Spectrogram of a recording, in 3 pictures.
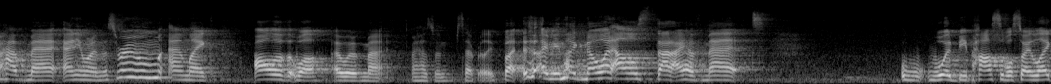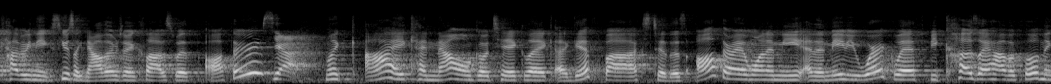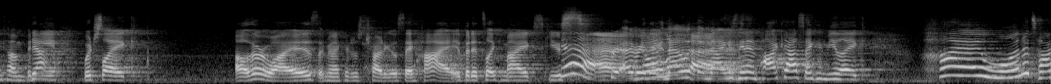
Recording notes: LIVE from SDCC. San Diego Comic Con, for inviting us back for a second year to do a live podcast recording!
